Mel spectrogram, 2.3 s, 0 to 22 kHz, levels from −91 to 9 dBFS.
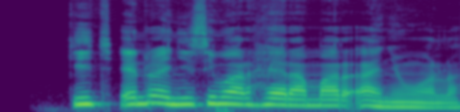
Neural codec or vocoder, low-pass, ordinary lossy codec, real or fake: none; none; none; real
